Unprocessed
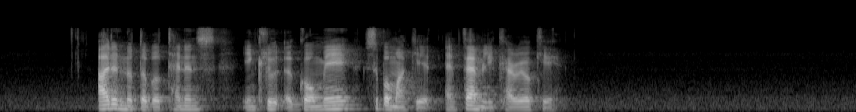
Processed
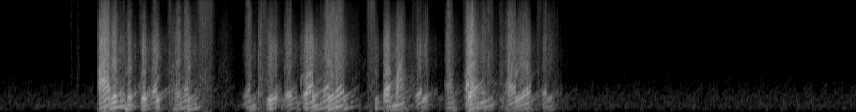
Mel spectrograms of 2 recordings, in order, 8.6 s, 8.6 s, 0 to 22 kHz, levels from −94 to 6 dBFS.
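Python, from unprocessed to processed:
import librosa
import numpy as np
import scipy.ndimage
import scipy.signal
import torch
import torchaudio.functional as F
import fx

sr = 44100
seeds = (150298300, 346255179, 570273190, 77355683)

y = fx.pitch_ramps(x, sr, semitones=11.0, every_ms=156)
y = fx.noise_mod_delay(y, sr, seeds[0], noise_hz=3200.0, depth_ms=0.1)
y = y * 10.0 ** (-7.5 / 20.0)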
